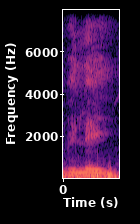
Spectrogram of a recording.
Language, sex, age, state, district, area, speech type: Odia, male, 18-30, Odisha, Malkangiri, urban, read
